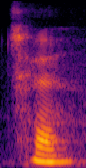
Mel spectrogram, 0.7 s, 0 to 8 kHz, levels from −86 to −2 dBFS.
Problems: low volume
